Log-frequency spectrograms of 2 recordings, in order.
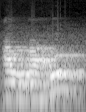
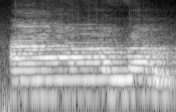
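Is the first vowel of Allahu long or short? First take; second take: short; long. First: The first vowel is short. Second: The first vowel is drawn out long. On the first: It declares that God is the greatest. The speaker calls it right. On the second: It turns into a question of whether God is great. The speaker calls it wrong.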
